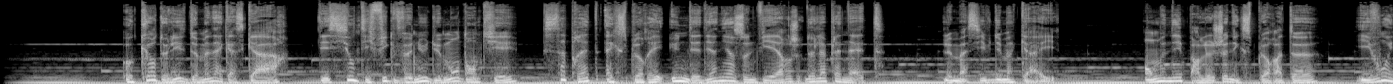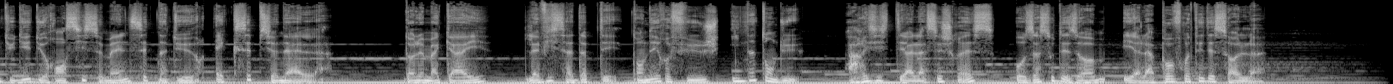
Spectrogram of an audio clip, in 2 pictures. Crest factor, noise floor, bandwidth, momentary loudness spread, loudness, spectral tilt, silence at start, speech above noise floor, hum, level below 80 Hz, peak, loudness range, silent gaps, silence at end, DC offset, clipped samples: 10 dB; -35 dBFS; over 20 kHz; 9 LU; -11 LUFS; -4.5 dB/octave; 0.15 s; 26 dB; none; -18 dBFS; 0 dBFS; 2 LU; none; 0.35 s; under 0.1%; under 0.1%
